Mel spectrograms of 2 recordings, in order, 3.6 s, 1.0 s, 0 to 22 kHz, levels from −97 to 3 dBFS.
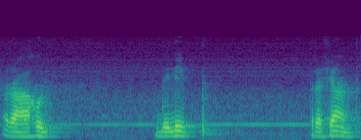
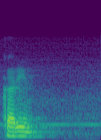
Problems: none marked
